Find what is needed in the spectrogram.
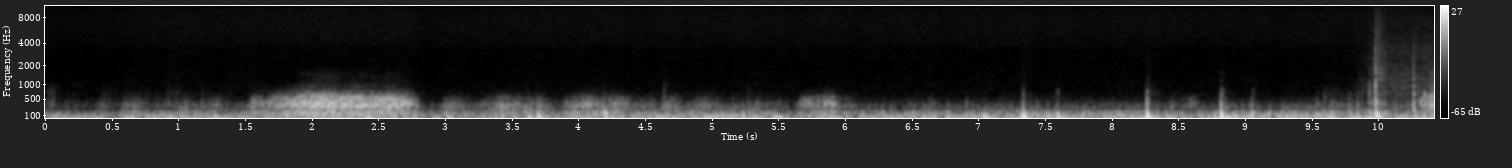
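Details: Real stethoscope on a girl's neck during relaxing full-body auscultation: a steady low throbbing carotid pulse beneath soft, hollow breath sounds; normal neck pulse and breathing.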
